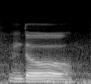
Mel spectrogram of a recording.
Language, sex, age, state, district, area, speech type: Hindi, male, 18-30, Uttar Pradesh, Mau, rural, read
